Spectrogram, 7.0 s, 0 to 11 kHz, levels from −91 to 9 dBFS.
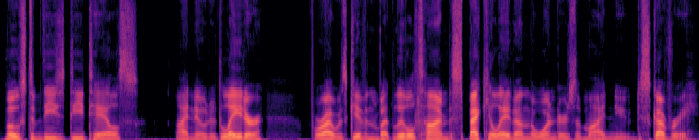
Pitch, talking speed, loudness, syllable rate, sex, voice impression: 95 Hz, 195 wpm, -24 LUFS, 5.9 syllables/s, male, masculine, adult-like, slightly middle-aged, thick, slightly tensed, slightly powerful, slightly bright, hard, slightly muffled, fluent, slightly cool, very intellectual, slightly refreshing, very sincere, very calm, slightly mature, slightly friendly, slightly reassuring, wild, slightly intense, slightly sharp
